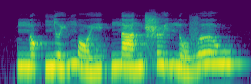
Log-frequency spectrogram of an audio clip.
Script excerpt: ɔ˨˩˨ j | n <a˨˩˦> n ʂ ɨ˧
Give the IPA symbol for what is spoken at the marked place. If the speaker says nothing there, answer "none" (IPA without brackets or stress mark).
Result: a˨˩˦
